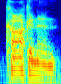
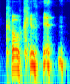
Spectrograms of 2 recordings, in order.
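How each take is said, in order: First: The first syllable sounds like 'cock'. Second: The first syllable sounds like 'coke'. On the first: The speaker calls it wrong. "they decide to pronounce it like cock" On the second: The speaker calls it right. "like Coke, like the pop"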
